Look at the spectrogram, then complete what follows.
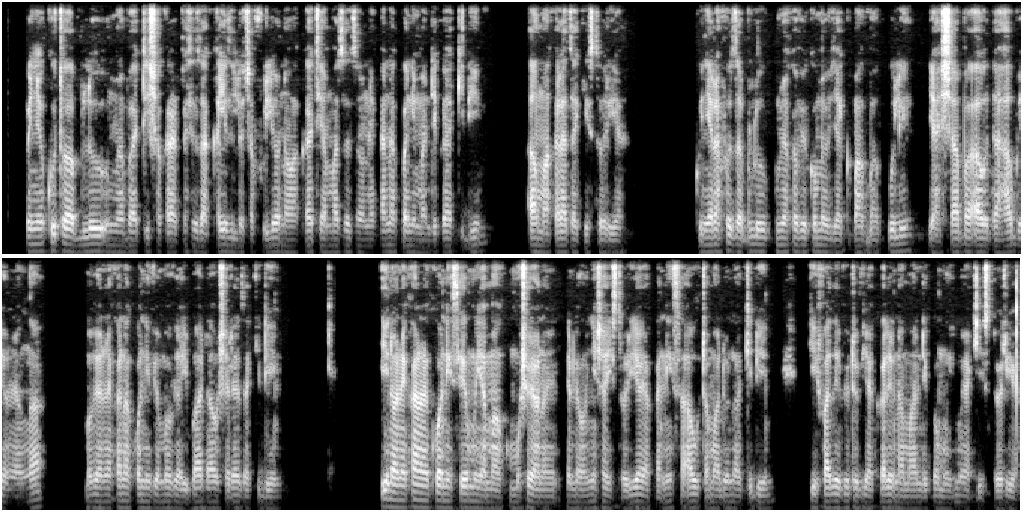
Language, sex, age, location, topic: Swahili, male, 18-24, Mombasa, government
